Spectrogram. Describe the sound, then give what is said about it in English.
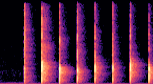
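Eight sharp, single hand claps from one person demonstrating applause, each a crisp isolated smack in a steady, even rhythm, heard alone over a faint low hum. “To applaud or to clap is to put your hands together.”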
